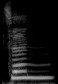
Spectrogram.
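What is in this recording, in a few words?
"zen1", Chinese pronunciation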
